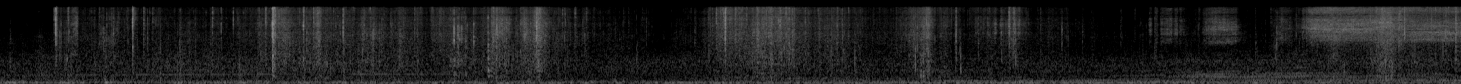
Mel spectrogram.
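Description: Dry brush and twigs rustling and snapping in irregular crackles as someone pushes through a thicket. Near the end a Western diamondback rattlesnake starts rattling, a steady high buzz: its defensive warning.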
